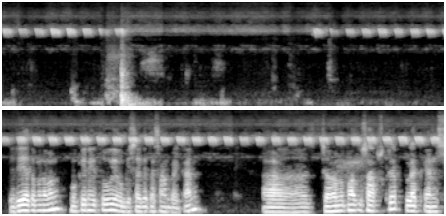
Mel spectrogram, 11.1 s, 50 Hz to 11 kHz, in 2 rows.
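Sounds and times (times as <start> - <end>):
cricket chirping: 0.0 - 11.0.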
